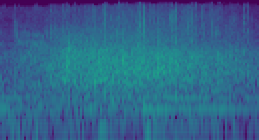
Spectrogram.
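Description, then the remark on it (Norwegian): Sustained applause from the Russian elite in the large Manezh hall in Moscow, gathered for Vladimir Putin's state-of-the-nation speech a year after the war in Ukraine began; a dense, even wash of many hands clapping at steady loudness throughout, with no voices standing out. “Det klappes i det store lokalet kalt Manesjen i Moskva.”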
